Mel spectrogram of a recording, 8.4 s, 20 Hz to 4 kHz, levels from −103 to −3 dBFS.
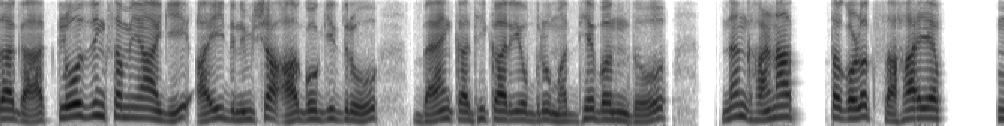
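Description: Repeated stalls (stutter) begin at 5.06 s, just after "ಆಗೋಗಿದ್ರೂ ಬ್ಯಾಂಕ್ ಅಧಿಕಾರಿಯೊಬ್ರು ಮಧ್ಯೆ", and run to 5.98 s. Late packets repeatedly drained the jitter buffer, so the receiver stretched the last sound across 14 gaps of up to 158 ms. The speech drags and hiccups, but nothing is lost.

Shorter stalls follow from 6.42 to 6.59 s, five gaps of up to 12 ms, heard as a brief rapid flutter.

A call audio freeze comes next, from 6.61 to 6.90 s. It was likely caused by delayed packets leaving the buffer empty. The held sound fades into about 220 ms of silence, then the speech resumes where it stopped.

Stalls return from 7.62 to 7.79 s as five more tiny stutters.

A second freeze runs from 7.81 to 8.33 s. The sound dies away into roughly 440 ms of silence before continuing.

Throughout, the narrow call bandwidth, with nothing above 4 kHz, fits a G.711 connection.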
